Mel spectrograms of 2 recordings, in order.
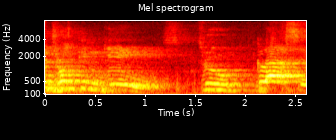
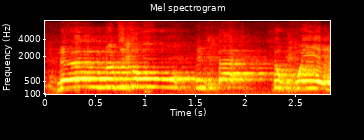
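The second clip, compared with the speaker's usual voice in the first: put-on a Texan faking a posh English accent, pitched higher; hammed-up English gentleman ghost; mock English accent; 8 semitones higher, 4 dB louder, slower than usual. Ghost Nigel answers the realtor in a fake English accent. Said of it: "a Texan trying to emulate an Englishman".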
